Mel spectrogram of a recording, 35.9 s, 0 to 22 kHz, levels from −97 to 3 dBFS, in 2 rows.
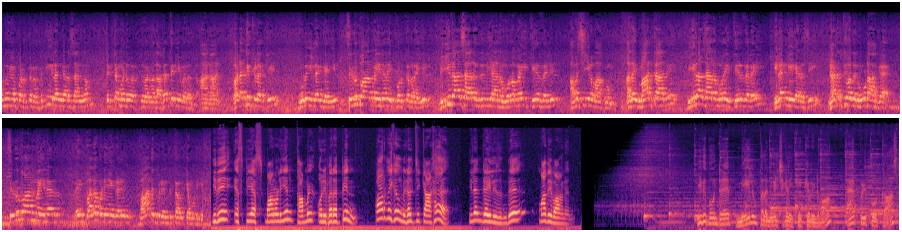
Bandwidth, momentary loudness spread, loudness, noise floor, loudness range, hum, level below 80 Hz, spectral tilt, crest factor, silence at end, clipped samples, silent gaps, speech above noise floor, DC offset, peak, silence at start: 15.5 kHz; 11 LU; -16 LUFS; -55 dBFS; 9 LU; none; -40 dBFS; -5.5 dB/octave; 14 dB; 0 s; under 0.1%; 29.55-29.80 s; 40 dB; under 0.1%; -2 dBFS; 0 s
